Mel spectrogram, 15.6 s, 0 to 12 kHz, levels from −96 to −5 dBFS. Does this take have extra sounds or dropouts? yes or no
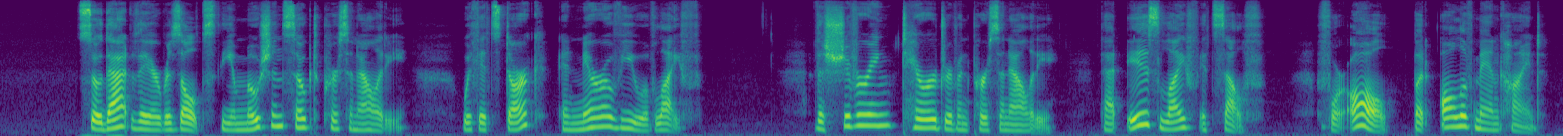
no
